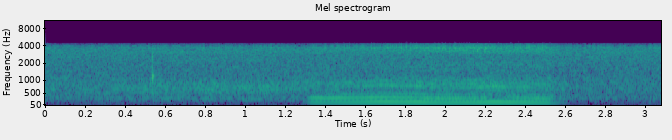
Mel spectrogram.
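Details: Pet Maltese dog, a female, snoring indoors like an old man: one long low droning snore of about a second, with steady harmonic bands, against quiet room hiss.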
